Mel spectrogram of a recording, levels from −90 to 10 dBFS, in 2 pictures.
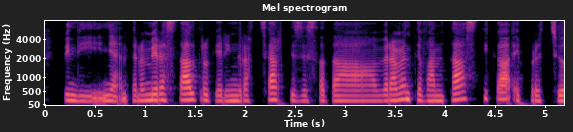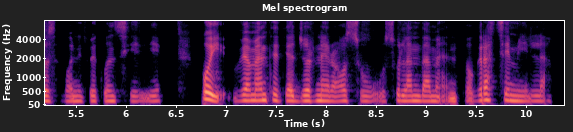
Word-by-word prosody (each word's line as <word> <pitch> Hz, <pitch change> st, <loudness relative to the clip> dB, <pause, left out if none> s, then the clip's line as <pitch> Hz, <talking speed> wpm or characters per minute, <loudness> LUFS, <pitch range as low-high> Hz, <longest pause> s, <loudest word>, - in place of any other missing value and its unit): Quindi, 180 Hz, -, -2 dB
niente, 95 Hz, -, -2 dB
non 190 Hz, +1 st, -1 dB
mi 205 Hz, -, +4 dB
resta 210 Hz, 0 st, +1 dB
altro 215 Hz, -1 st, +3 dB
che 185 Hz, -, -7 dB
ringraziarti, 195 Hz, +3 st, -2 dB
sei 185 Hz, 0 st, -8 dB
stata 185 Hz, 0 st, -3 dB
veramente 200 Hz, +3 st, +2 dB
fantastica 190 Hz, -, -1 dB
e 195 Hz, -, -9 dB
preziosa 185 Hz, -1 st, -2 dB
con 175 Hz, -, -3 dB
i 175 Hz, -, -4 dB
tuoi 180 Hz, +1 st, -5 dB
consigli. 180 Hz, 0 st, -6 dB, 0.4 s
Poi, 225 Hz, -9 st, +9 dB
ovviamente 195 Hz, +1 st, +3 dB
ti 180 Hz, -, -13 dB
aggiornerò 185 Hz, -1 st, +2 dB
su 180 Hz, -1 st, -7 dB
sull'andamento. 175 Hz, -, -1 dB
Grazie 210 Hz, +1 st, +1 dB
mille. 180 Hz, -1 st, -1 dB
185 Hz, 150 wpm, -24 LUFS, 180-200 Hz, 0.4 s, Poi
